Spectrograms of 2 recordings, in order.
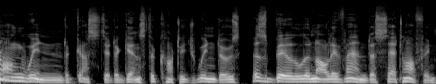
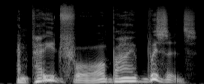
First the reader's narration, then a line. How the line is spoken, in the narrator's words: said Bill quietly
